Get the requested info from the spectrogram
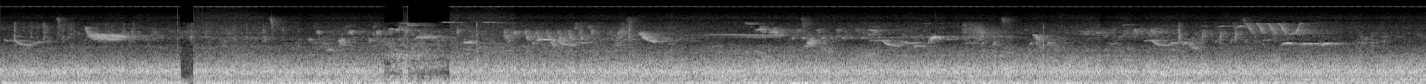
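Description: Steady loud rushing noise from the outdoor nest-cam microphone, with many short, high bird chirps and whistles over it. The sound briefly drops out about two seconds in and again around four seconds in.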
